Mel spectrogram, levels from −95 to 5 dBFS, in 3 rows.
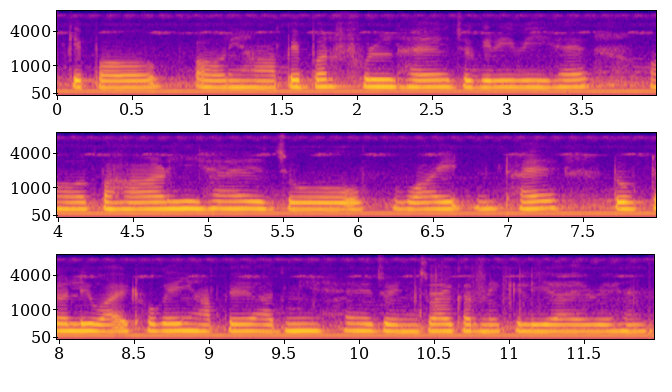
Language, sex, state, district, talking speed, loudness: Hindi, female, Himachal Pradesh, Shimla, 165 wpm, -15 LUFS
